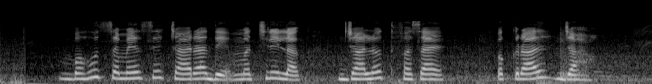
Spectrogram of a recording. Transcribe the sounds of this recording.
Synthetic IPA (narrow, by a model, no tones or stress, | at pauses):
bəɦʊt̪səməjset͡ʃaːɾad̪emət͡ʃʰlilak | d͡ʒaːlot̪fʰəsaːe | pəkɾaːld͡ʒaɦa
